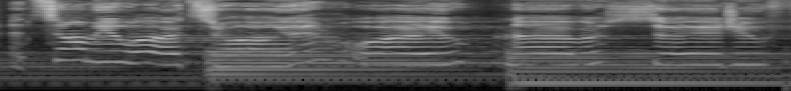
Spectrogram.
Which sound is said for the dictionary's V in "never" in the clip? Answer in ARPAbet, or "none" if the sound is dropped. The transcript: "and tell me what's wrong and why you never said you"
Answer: V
